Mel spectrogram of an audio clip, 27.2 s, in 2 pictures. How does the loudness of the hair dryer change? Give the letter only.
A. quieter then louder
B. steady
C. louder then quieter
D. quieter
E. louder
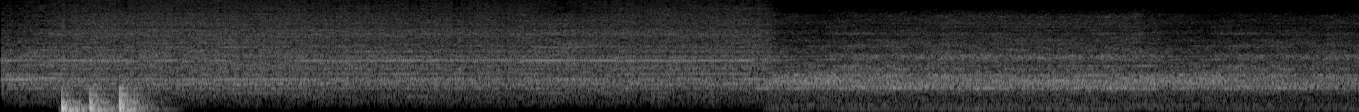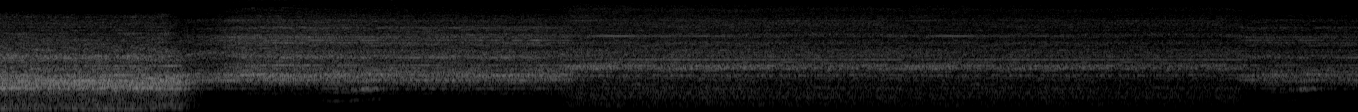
D.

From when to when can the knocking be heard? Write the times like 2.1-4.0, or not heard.
0.6-1.4.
